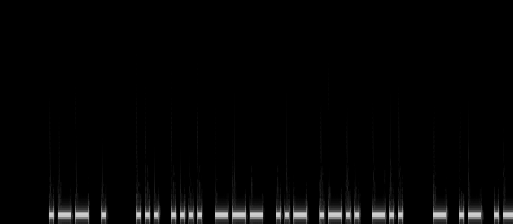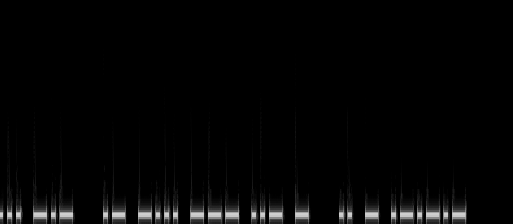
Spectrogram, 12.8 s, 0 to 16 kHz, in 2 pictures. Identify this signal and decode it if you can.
Morse code, heard as a keyed tone, about 22 wpm, 700 Hz. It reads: WE SHOULD TALK ABOUT IT.
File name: practice / 22wpm / Sentences with 2-Word Phrases - 22wpm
